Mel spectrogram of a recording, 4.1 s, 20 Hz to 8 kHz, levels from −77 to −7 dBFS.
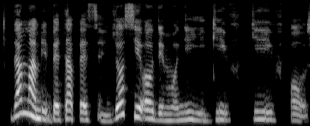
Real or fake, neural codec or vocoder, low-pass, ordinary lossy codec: fake; codec, 16 kHz, 4 kbps, FunCodec, trained on LibriTTS, 50 frames a second; 7.2 kHz; none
